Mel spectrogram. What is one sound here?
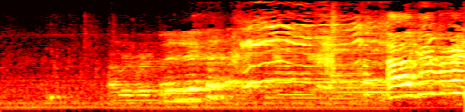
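A young woman laughs and squeals with delight.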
